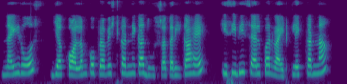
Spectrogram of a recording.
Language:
Hindi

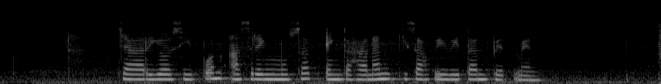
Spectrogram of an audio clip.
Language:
Javanese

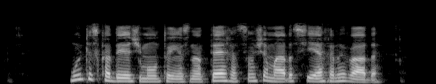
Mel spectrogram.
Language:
Portuguese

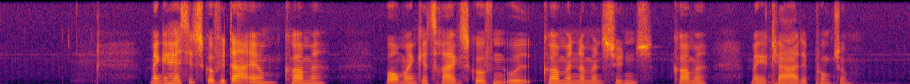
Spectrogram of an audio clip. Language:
Danish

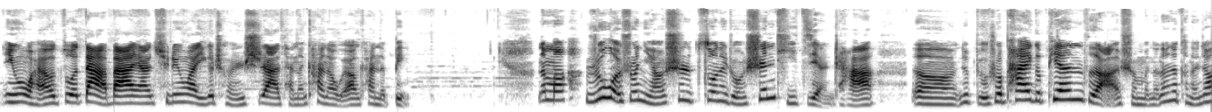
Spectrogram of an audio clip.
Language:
Chinese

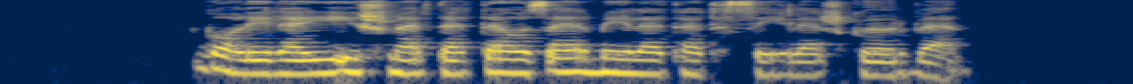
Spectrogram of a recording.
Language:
Hungarian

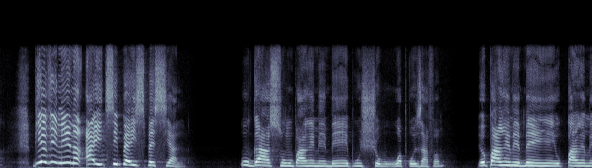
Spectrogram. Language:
French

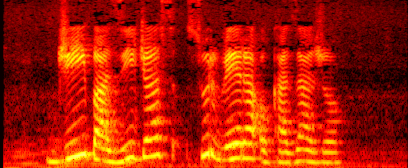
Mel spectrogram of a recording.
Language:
Esperanto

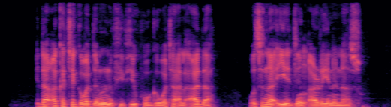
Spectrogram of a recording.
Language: Hausa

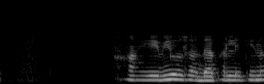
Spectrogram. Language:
Punjabi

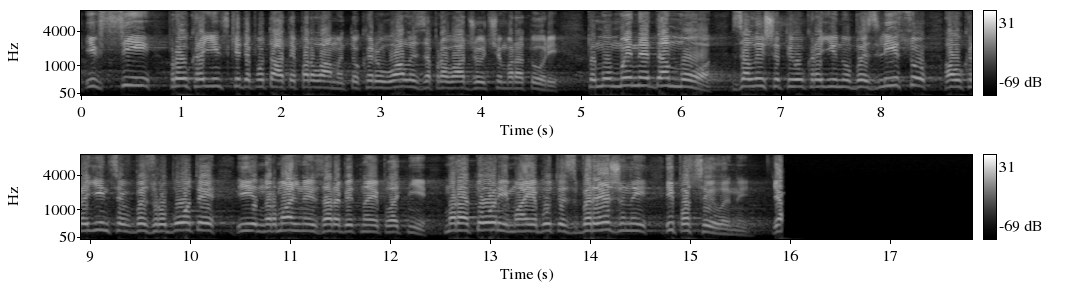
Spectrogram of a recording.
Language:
Ukrainian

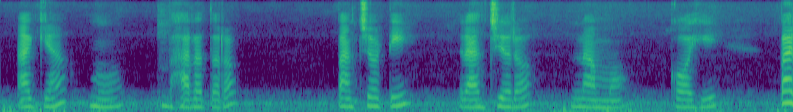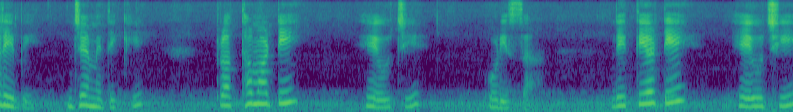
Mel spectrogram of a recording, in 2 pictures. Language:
Odia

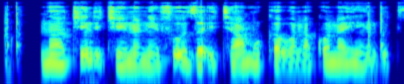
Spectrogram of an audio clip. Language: Kinyarwanda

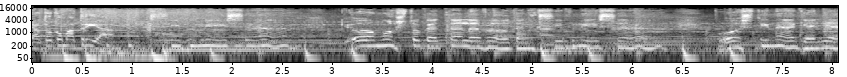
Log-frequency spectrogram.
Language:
Greek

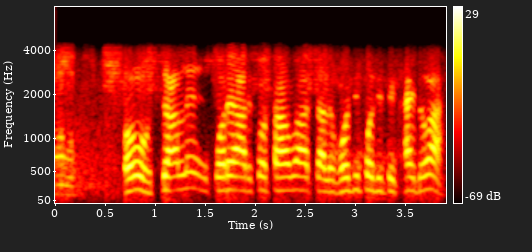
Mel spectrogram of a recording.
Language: Odia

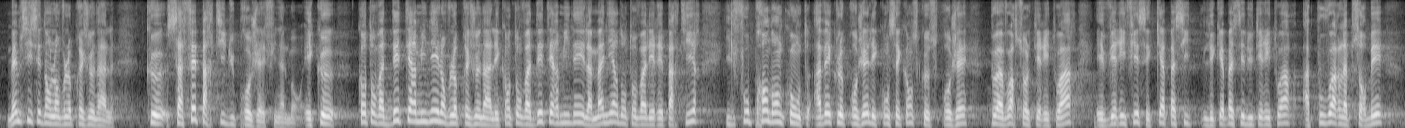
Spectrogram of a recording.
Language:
French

